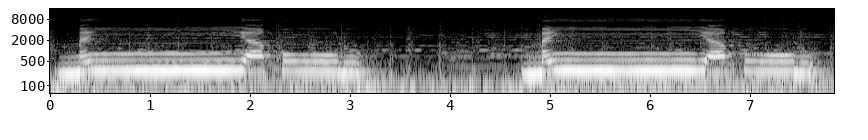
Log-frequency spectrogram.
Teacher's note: Mendengungkannya itu sekitar 2 ketukan ataupun 2 harakat. Contoh, may yaqulu, may yaqulu, tampak terdengar ada dengungnya. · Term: idgham bi ghunnah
